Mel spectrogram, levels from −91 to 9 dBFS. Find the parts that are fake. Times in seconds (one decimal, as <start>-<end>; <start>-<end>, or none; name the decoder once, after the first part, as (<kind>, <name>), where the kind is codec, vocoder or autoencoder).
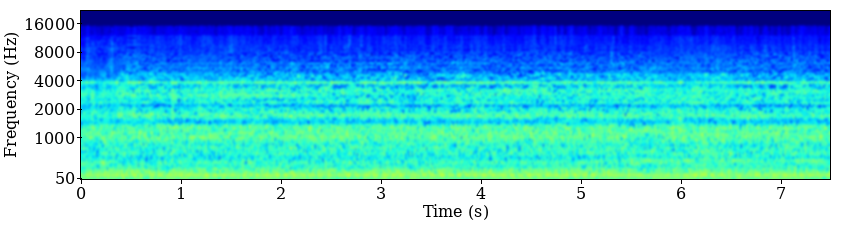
0.0-1.7 (codec, SNAC); 5.5-6.5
